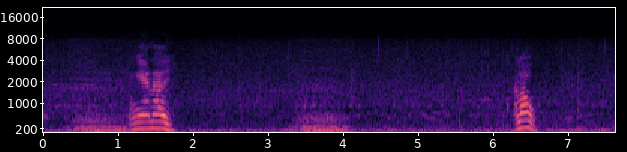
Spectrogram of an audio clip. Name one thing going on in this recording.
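A cow lows loudly nearby.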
